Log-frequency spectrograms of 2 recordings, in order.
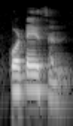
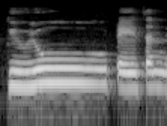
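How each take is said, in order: First: कोटेशन starting straight on "ko", no yu; correct pronunciation. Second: क्यूटेशन with a long high "kyuuu"; wrong pronunciation. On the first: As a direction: say कोटेशन directly, without stretching. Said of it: "यू लगा के नहीं बोलना है". (सीधा कोटेशन, यू के बिना) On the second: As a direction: drag out the yu in क्यूटेशन as a mock mistake. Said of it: "इस तरीके से नहीं बोलना है". (ऊँचा खींचा हुआ ग़लत क्यूटेशन) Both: Shown as a demonstration.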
